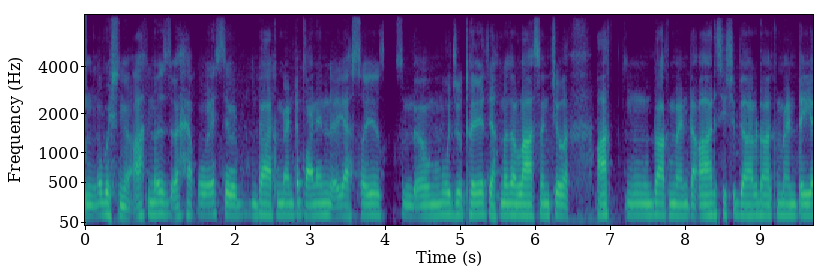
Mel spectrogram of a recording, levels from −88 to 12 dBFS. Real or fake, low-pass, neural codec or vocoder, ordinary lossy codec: fake; none; codec, 16 kHz, 2 kbps, X-Codec, HuBERT features, trained on general audio; none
